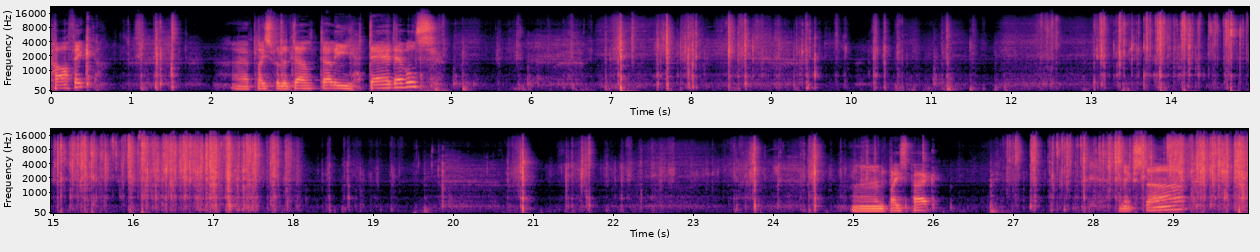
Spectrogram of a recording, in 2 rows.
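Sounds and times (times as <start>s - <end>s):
wrapper ripping open: 12.4s - 18.2s, 23.3s - 25.4s, 26.9s - 29.9s
trading cards clicking and rustling: 26.8s - 29.9s.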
